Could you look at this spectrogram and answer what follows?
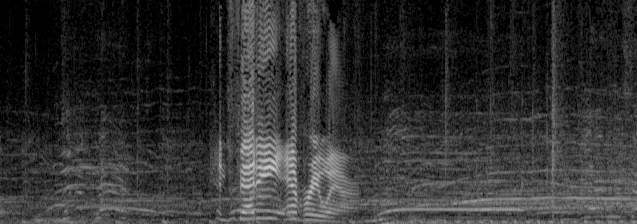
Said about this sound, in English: The first riders with their fists in the air. Oh, yes. With their fists in the air and coming into camp. Hear that crowd.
